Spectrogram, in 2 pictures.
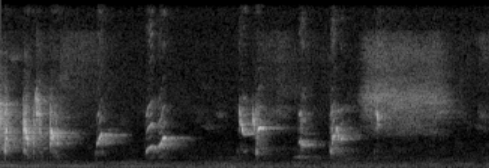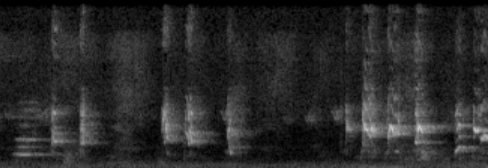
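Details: Sooty-headed bulbul singing, used to get caged birds to sing. Short gurgling whistled phrases come in irregular bursts, with a brief hissing burst midway and a steady low background hum.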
